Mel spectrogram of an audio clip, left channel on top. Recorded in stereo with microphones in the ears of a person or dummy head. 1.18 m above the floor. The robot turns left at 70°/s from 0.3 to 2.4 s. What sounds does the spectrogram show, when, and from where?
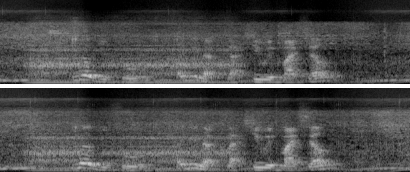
0.7 s a man speaking: 35° right, 1.8 m; by 3.4 s 155° right, 1.8 m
